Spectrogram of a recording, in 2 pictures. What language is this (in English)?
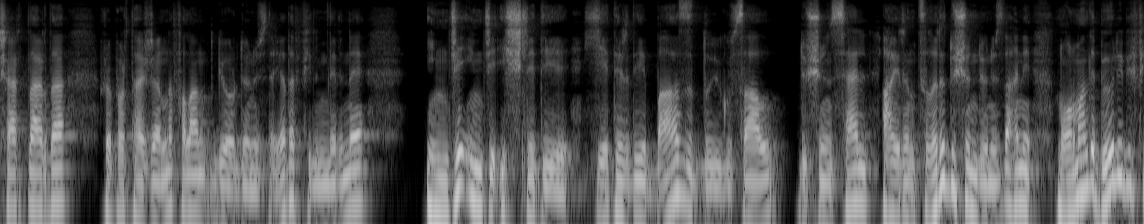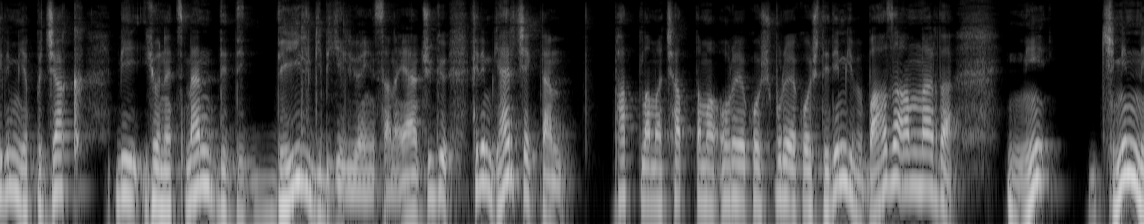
Turkish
